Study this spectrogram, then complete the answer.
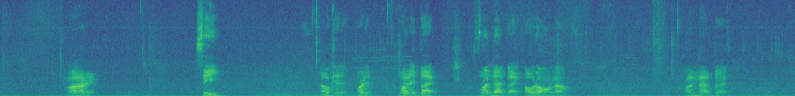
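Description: A young man speaks close by in short, animated bursts.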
